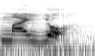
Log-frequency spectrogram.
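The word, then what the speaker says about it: моё: So this word, mayo.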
